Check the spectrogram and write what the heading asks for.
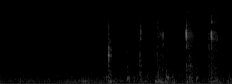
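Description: Mostly quiet, then a few faint, light clicks in the second half: a spoon tapping and scraping in a plastic tray of mixture.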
